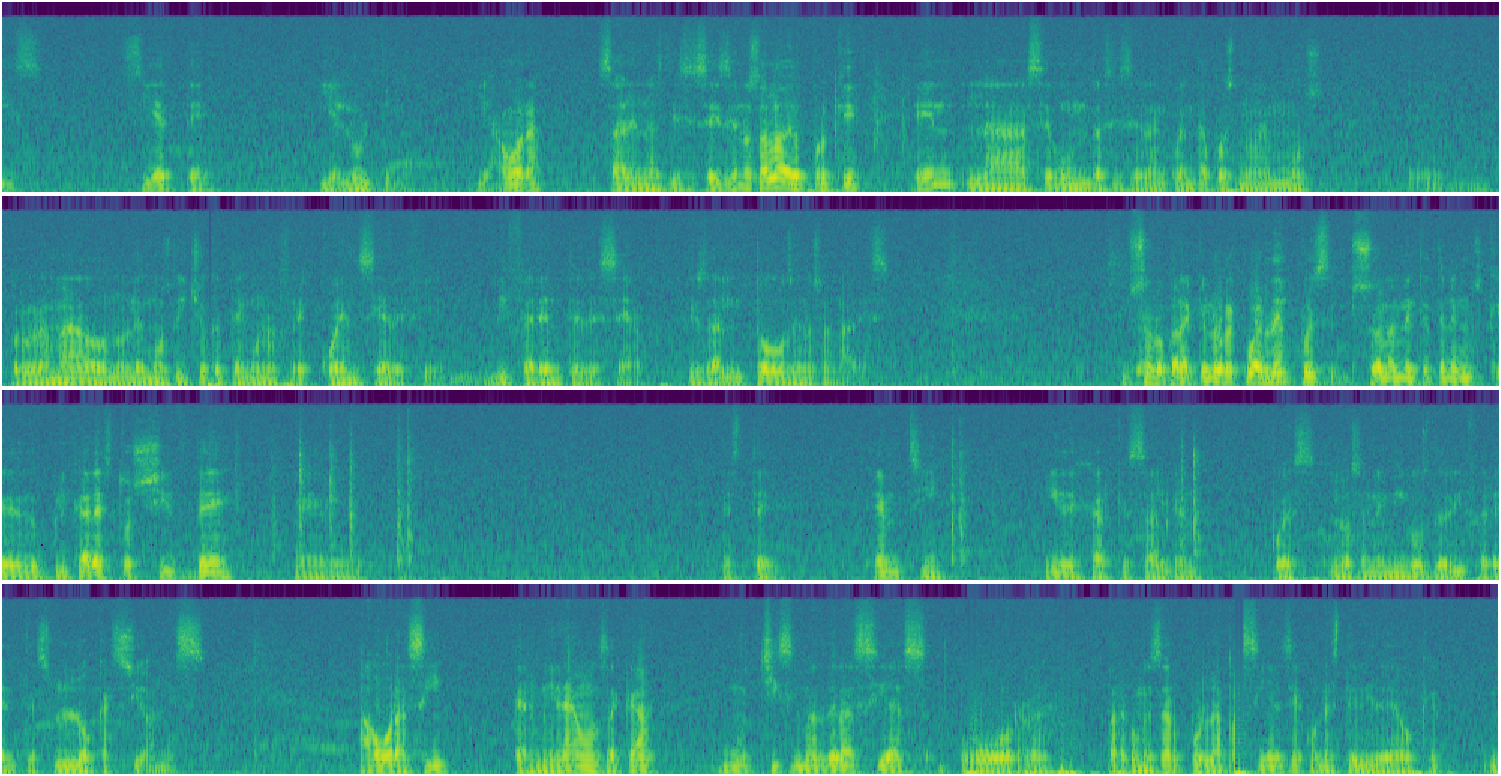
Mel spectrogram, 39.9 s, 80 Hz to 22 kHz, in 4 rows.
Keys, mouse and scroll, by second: 6.0 Escape, 6.9 click, 7.6 click, 8.9 click, 9.5 middle click, 22.3 ctrl+shift+d, 22.7 shift+Return, 23.7-25.4 drag, 26.4 p, 28.0 Escape.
